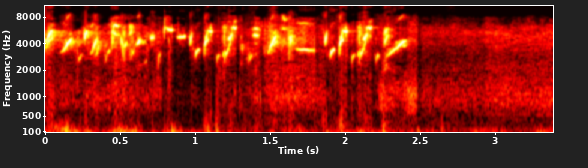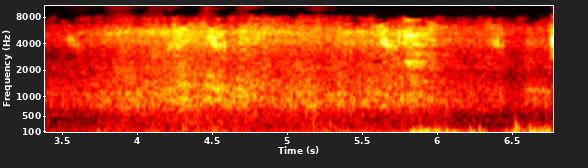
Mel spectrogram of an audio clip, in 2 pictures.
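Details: European goldfinch from Souk Ahras, Algeria, Dahouara song style: about two seconds of quick, high, tinkling twitters and trills, then breaks off into steady hissing background noise.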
